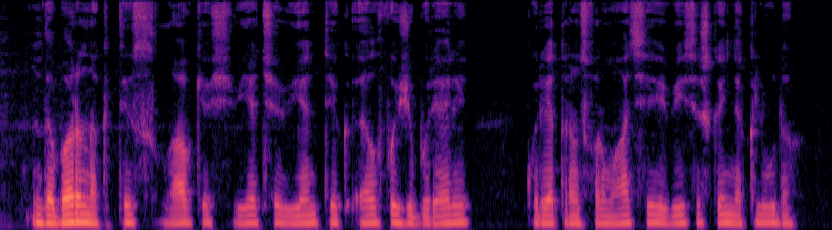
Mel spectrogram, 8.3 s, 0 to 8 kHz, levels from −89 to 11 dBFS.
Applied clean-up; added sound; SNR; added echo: none; none; none; none.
